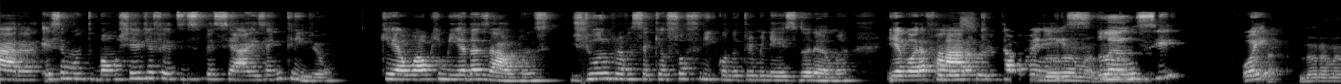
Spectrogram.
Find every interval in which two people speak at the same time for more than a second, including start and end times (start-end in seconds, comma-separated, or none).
9.3-11.4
